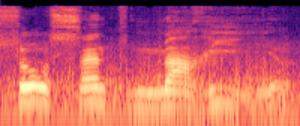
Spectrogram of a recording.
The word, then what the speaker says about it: Sault Ste. Marie: I am on my way to Sault Ste. Marie. Or as the French would pronounce it, Sault Ste. Marie.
